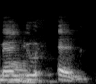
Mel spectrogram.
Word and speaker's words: manuell: Also, wir müssen es manuell. Wir müssen es manuell versuchen. We have to Yeah. try it manually. Remember to add a small pause. Manuell.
